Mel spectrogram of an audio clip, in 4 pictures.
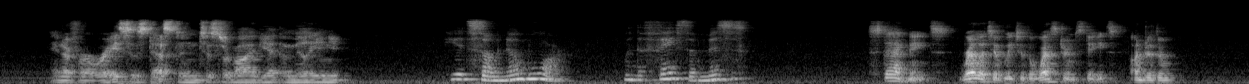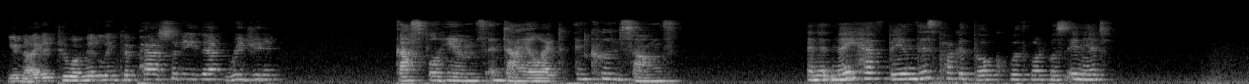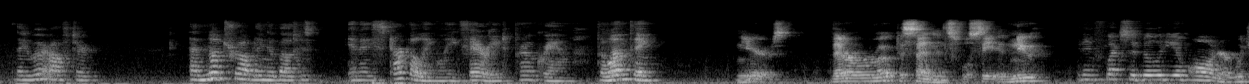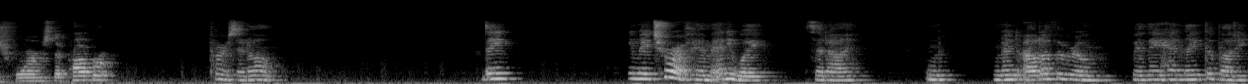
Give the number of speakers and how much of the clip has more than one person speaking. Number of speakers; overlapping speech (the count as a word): six, no overlap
